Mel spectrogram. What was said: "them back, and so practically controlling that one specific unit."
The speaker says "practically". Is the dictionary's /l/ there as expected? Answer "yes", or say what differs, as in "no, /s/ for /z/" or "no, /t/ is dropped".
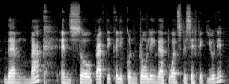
yes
